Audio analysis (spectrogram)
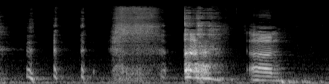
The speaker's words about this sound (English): So much that I have to clear my throat.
